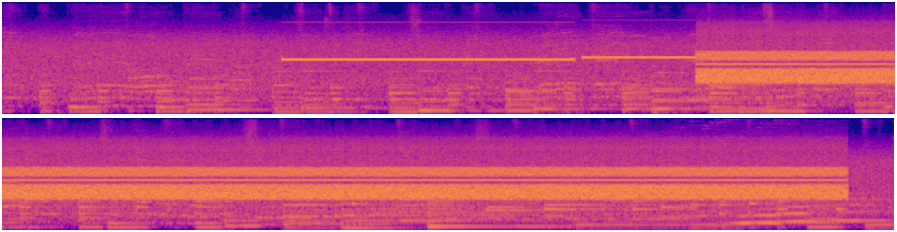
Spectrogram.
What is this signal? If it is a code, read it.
Dial-up modem handshake (low-speed, two carriers), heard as two whistles, then hiss, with phone line noise.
